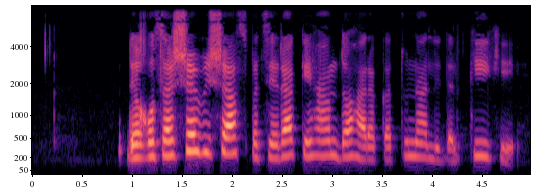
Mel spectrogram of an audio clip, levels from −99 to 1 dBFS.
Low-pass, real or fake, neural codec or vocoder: 7.2 kHz; real; none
